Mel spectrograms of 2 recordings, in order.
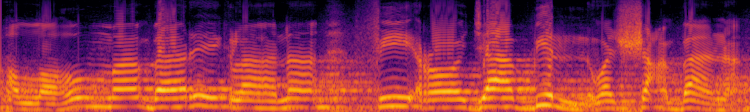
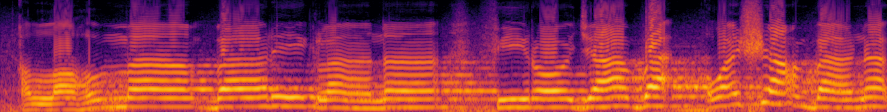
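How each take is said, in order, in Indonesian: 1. Kata Rajab berakhir dengan bunyi 'in'. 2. Kata Rajab berakhir dengan 'a' pendek. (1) "yang betul adalah" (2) "akhirnya kesalahan terjadi lumrah"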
